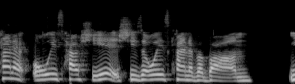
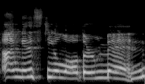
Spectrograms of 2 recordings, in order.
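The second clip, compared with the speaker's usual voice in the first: small, pouty, sulky put-on little voice; 5 semitones higher than usual. Describing a woman who is there to make trouble, imitating her little pouty voice. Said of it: "In her little pouty voice".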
